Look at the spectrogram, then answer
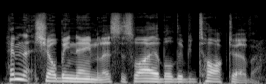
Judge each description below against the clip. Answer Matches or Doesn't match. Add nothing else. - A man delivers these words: Matches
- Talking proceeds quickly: Matches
